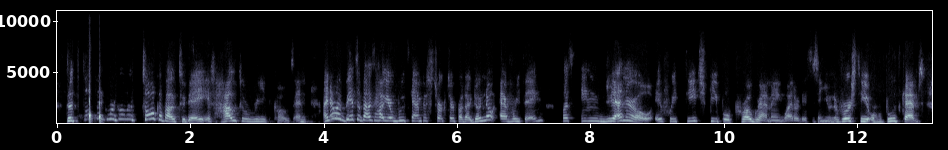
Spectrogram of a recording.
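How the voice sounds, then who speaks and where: Speaking at a fairly quick pace with a Dutch accent, the woman uses a high pitch, very wide pitch swings and big swings in loudness. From Netherlands. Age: 40s. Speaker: professor. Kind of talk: lecture.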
